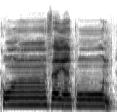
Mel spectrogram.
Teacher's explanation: The noon sakin will be read with concealment regarding the fa.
